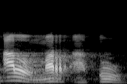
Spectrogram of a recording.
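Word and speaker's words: المرأة: Kan tadi kalau enggak pakai alif lam bacanya imro'atun. Kalau pakai alif lam bacanya al-mar'atu gitu.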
